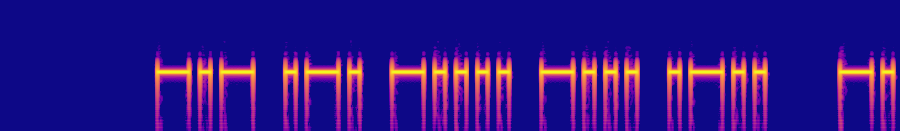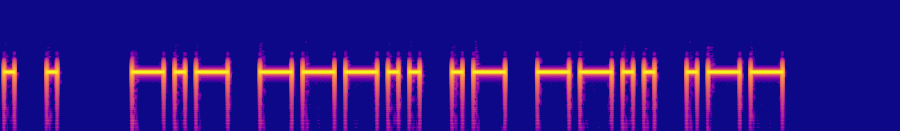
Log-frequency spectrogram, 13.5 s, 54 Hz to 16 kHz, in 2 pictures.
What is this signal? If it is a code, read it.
Morse code, heard as a keyed tone, about 15 wpm, 700 Hz. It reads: KR6BL DE K8AZW
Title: USA Callsign DE Callsign - 5 Characters - 15wpm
